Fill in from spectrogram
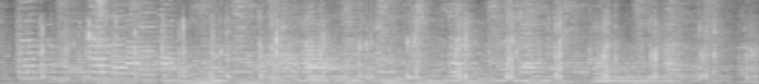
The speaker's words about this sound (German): sehen ja auch Droschken, also Pferdekutschen, die ja, das alte Meißen fahren. Dass sich hier auch die Tradition, die wir ja aus Wien oder anderen äh, Altstädten kennen, hier etabliert hat. Die fahren also durch die Altstadt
